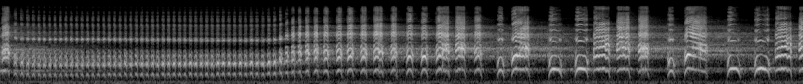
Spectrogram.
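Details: A kookaburra from the Baltimore Zoo, on a visit to an elementary school, opens with a steady rolling churr, then breaks into loud, quick, hooting laugh notes, roughly five a second, growing more raucous.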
